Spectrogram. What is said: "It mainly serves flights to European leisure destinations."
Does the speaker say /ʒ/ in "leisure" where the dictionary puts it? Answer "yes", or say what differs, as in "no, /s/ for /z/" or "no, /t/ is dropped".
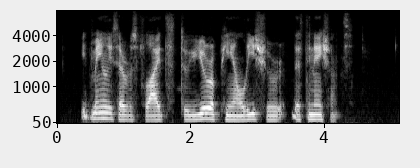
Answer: no, /ʃ/ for /ʒ/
